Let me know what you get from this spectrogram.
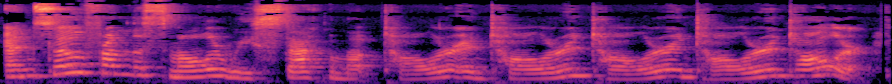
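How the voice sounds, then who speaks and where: A woman's voice: fairly high pitch, lively intonation, a little fast. A woman preschool teacher reading a rhyming picture book aloud to young children in an emphatic, sing-song rhythm.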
